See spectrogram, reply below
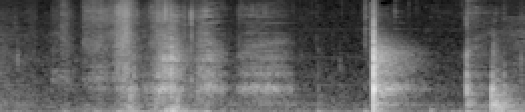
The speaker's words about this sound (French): Donc, on coupe l'avocat en petits bouts. En petits morceaux aussi, ouais.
